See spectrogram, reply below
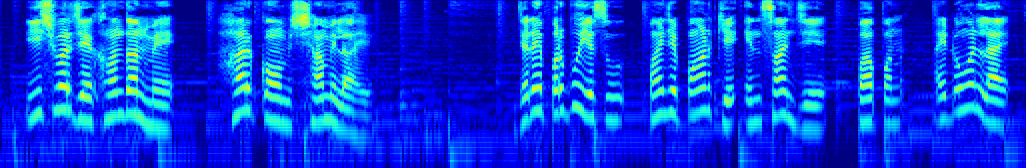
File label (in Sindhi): good news sindhi dukslinu, drama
